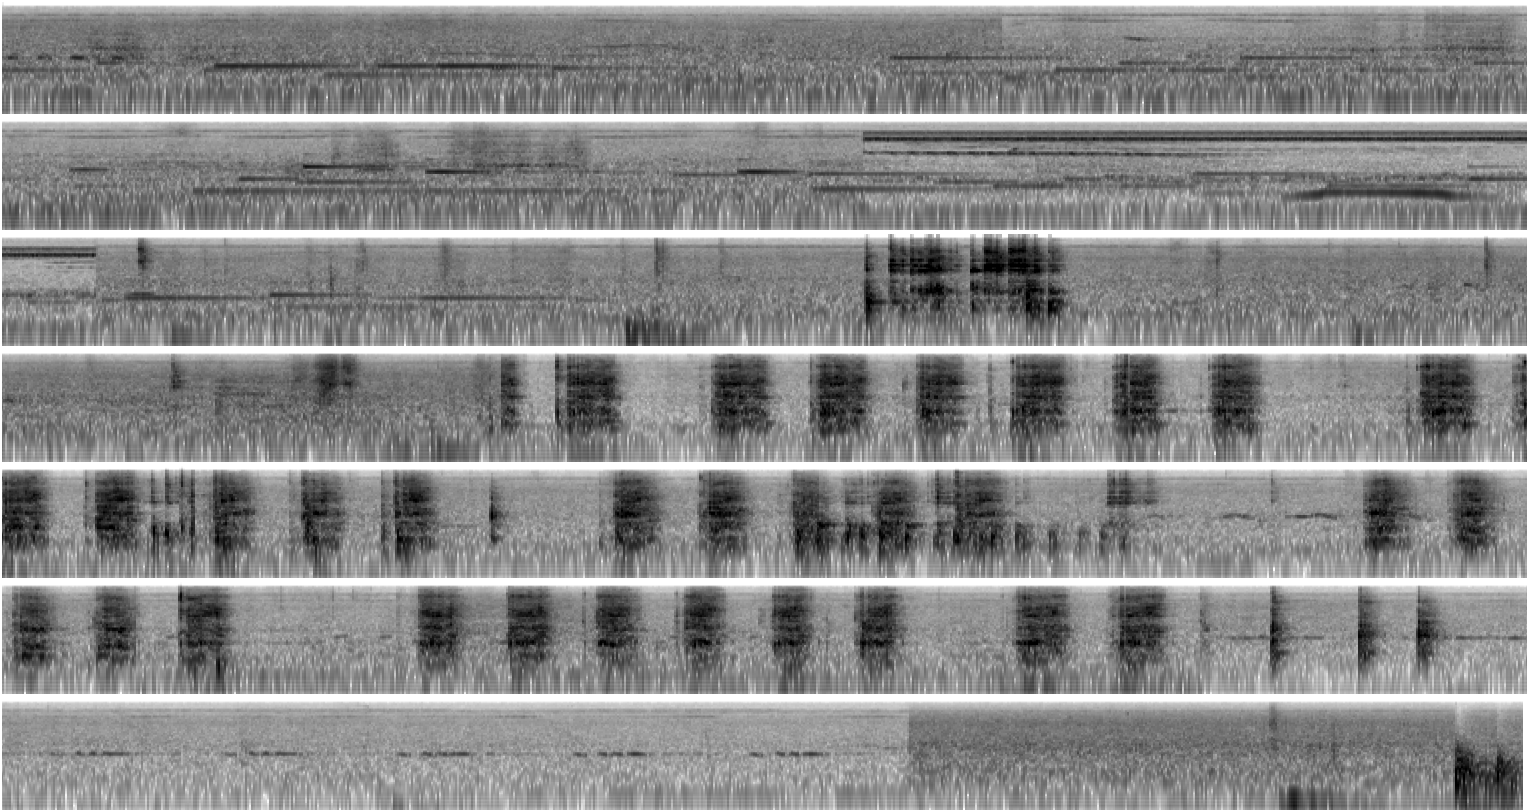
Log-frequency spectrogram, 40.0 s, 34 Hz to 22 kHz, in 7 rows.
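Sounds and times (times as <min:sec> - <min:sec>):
coconut scraping on grater blade: 0:19.0 - 0:27.2, 0:28.0 - 0:33.2.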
